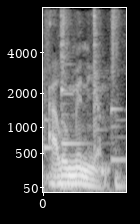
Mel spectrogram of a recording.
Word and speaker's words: aluminium: speak the same language first up let's talk about the classic word aluminum here in the US that's exactly how we say it it's a common word especially in the kitchen where we use aluminum foil for cooking and storage but hop on over to the UK and you'll hear aluminium yes they add an extra eye just to spice things up it's the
